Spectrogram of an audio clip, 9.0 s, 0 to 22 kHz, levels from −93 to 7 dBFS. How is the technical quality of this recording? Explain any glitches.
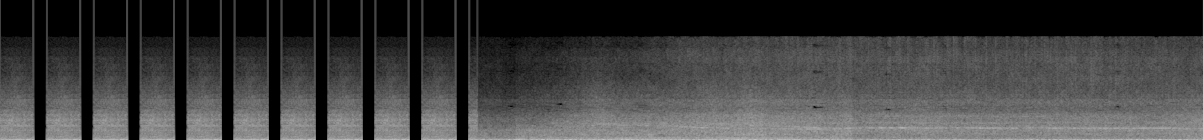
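The technical quality is poor, with two clear glitches in this everyday-sound recording.

From 0.0 to 3.58 s, already under way at the start, there is a stutter with silent gaps. A 0.25 s burst repeats nine times every 0.35 s with 0.10 s of digital silence between. It is likely a stalled stream replaying its last fragment, and it shows as identical waveform blocks separated by flat lines.

From 3.87 to 6.39 s, a doubled audio track appears. A full-band copy at about equal level trails by about one second, with no decay, and it starts and stops abruptly. The likely cause is a second, slower capture path. On the spectrogram it looks like the same pattern shifted one second later.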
